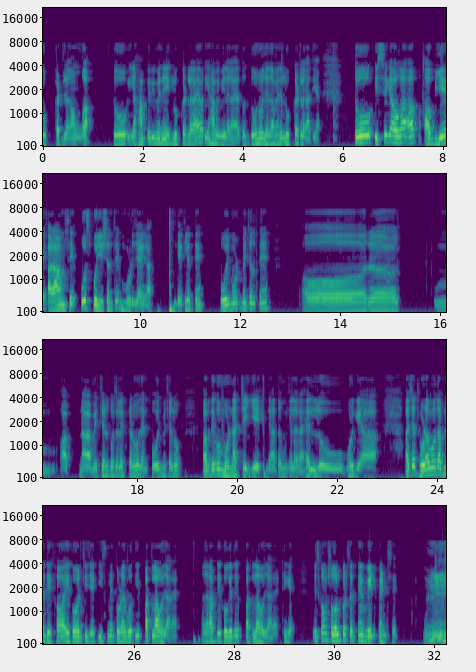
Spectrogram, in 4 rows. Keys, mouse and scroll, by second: 0.3 ctrl+r, 10.7 Tab, 12.3-15.1 drag, 15.7 click, 17.2-19.5 drag, 20.5 r, 24.0-24.8 middle drag, 24.8-25.2 scroll down 2, 25.2 scroll up 1, 25.4-27.2 middle drag, 27.2 r, 30.3-31.6 scroll down 3, 31.6 drag.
